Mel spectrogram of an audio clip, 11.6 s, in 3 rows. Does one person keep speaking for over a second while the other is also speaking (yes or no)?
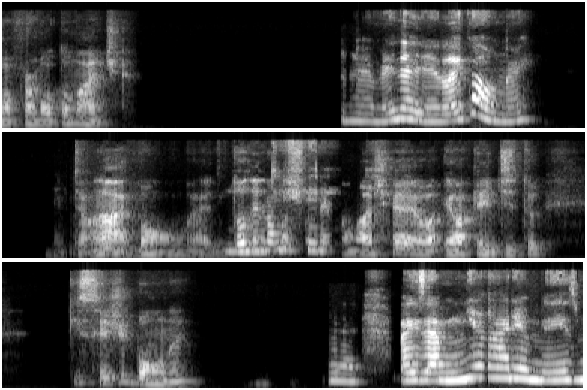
yes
